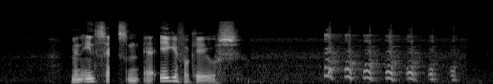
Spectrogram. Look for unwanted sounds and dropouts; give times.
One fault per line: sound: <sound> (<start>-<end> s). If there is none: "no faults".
sound: dropout (1.1-1.2 s)
sound: laugh (3.2-4.6 s)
